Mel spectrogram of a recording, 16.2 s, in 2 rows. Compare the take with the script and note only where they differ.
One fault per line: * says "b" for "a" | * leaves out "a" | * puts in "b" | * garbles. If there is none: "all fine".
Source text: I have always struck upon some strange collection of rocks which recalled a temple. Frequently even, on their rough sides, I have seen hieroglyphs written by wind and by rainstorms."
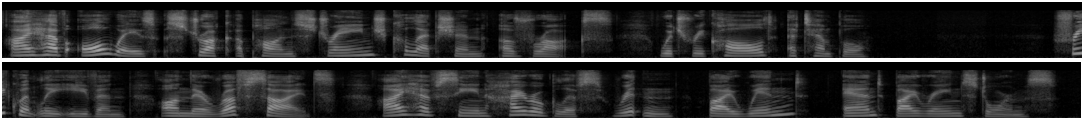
* leaves out "some"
